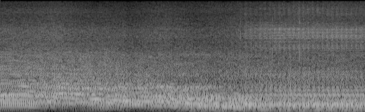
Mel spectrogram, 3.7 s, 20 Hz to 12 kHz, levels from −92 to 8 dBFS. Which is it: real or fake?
fake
